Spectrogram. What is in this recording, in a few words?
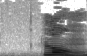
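"long", fourth tone, Mandarin Chinese pinyin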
